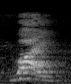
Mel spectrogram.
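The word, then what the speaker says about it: why: Okay, H में after W, डब्ल्यू के बाद जब भी एच हुआ है तो वहां पे एच साइलेंट है। What, okay, here it is silent. What, when, वाई, गॉट इट।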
